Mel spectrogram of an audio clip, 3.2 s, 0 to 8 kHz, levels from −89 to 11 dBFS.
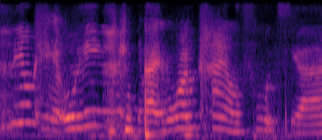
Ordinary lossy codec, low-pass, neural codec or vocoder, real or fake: none; 7.2 kHz; codec, 16 kHz, 1 kbps, X-Codec, HuBERT features, trained on general audio; fake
